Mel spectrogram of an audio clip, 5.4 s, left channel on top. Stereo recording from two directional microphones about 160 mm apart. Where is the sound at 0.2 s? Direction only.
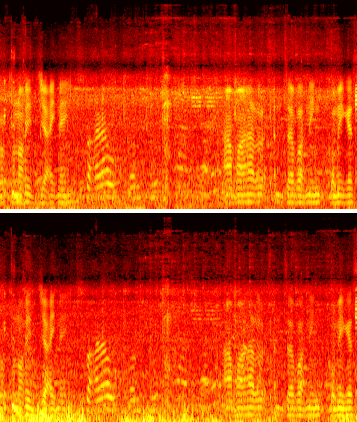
10° right (ahead or behind).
